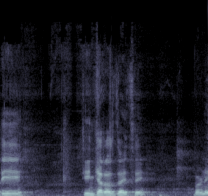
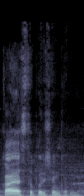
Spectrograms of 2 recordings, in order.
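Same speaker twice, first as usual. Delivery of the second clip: ordinary talk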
